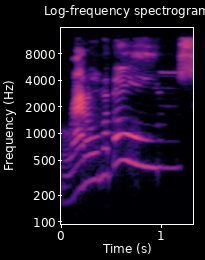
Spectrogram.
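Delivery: eerie, spooky, very high parrot-like bird voice. Reading a story where a parrot answers Matilda, in a spooky voice. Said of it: "imitation of a spooky voice".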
